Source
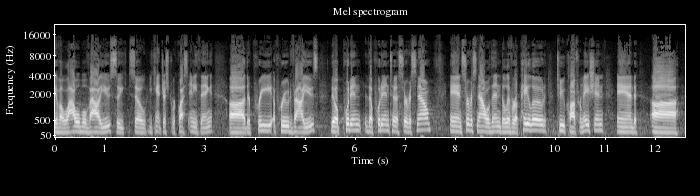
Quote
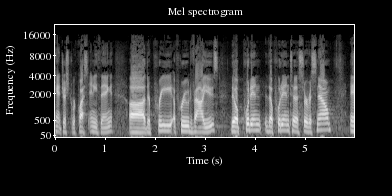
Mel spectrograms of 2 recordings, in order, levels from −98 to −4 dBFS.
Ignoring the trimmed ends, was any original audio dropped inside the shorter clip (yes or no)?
no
